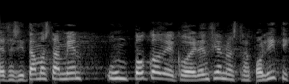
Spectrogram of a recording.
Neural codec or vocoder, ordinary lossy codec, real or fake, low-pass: none; none; real; none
